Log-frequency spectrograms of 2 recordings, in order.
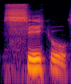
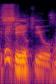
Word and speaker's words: Seiko: Said it wrong. – He said it right. – It's Seiko. – Seiko. – Not Seikio. – No. Seikio. – Not Seiko.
